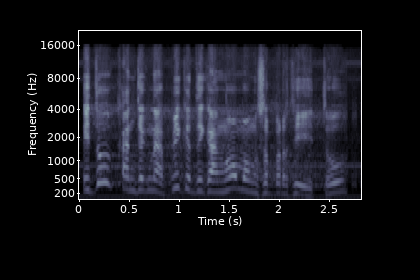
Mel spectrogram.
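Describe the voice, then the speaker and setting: Male preacher, high voice, folksy sermon delivery, big reverberant mosque hall. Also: lively intonation, a little fast, a bit bright. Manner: folksy, addresses audience as Pak, mixes Javanese words. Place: large mosque. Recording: long hall reverb, faint hum.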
